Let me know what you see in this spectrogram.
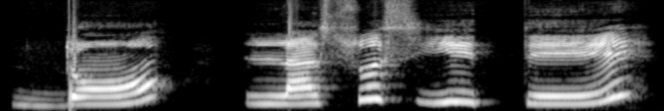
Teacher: نلاحظ إن ال A N إن ال A N بتخرج من الأنف هنا، اسمها voyelle nasale.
